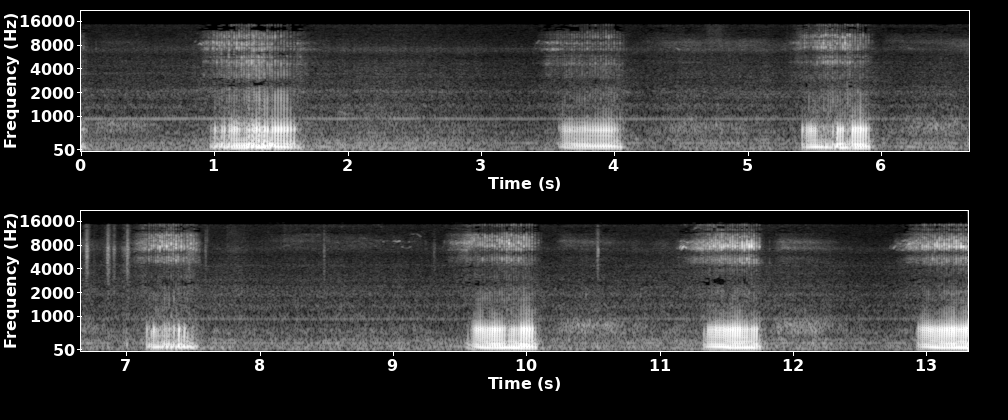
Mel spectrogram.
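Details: Sleeping female dog, resting after finishing a bacon-flavoured long-lasting chew, gives seven rough, throaty snores at an uneven pace of about one every two seconds. Soft breathing fills the gaps.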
